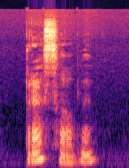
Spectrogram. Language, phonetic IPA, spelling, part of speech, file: Polish, [praˈsɔvɨ], prasowy, adjective, LL-Q809 (pol)-prasowy.wav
